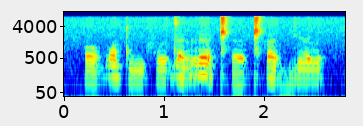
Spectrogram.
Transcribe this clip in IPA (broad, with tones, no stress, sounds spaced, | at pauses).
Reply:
ɔ˨˩˦ b ɔ˦ tʷ i˨ ɲ f ɤ˨˦ d ɐ˨˦ r ɜ˥˩ ǁʰ ɜ˨ ǁʰ ɐ˥˩ d bʲ ɜ˦ l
